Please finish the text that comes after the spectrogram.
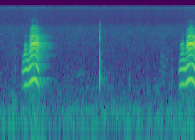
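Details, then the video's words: Chatty pet parrot that is said to say "mummy papa" gives two matching nasal, voice-like syllables about three seconds apart. Between them there is a single sharp click in a quiet room. "मम्मी पापा बोलता बातूनी तोता || parrot sweet voice"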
